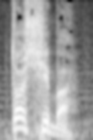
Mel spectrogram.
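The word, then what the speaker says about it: Toshiba: Но буквы «Ш» действительно нет, но есть некое подобие «С» и «Ш». Такое «С». Вот так. «С». «Тосиба». «Сиба».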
